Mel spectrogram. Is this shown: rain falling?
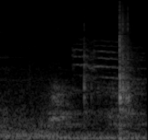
no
